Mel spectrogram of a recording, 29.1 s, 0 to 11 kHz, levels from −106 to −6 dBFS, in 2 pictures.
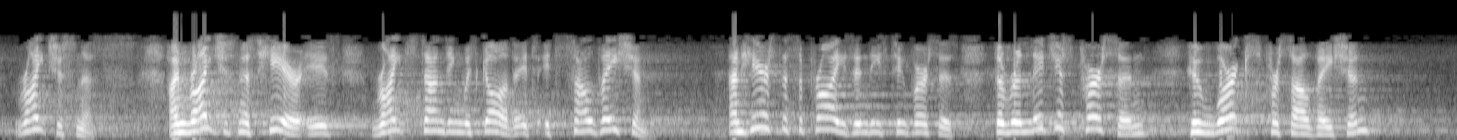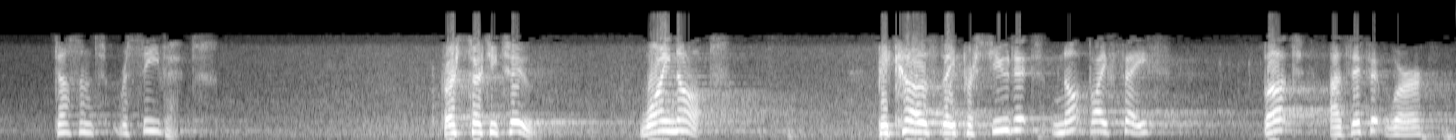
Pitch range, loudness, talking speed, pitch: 195-245 Hz, -12 LUFS, 95 wpm, 215 Hz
